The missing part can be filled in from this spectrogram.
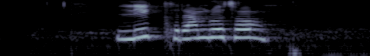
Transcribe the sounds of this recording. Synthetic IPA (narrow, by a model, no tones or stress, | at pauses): likʰramrot͡sʰʌ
